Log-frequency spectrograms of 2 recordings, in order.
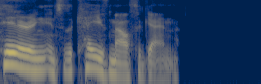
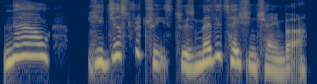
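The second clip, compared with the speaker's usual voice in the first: put-on high, rueful girl's voice; wistful, hurt, remembering; sad young woman; 7 semitones higher than usual. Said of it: "Rhea grimaced".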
